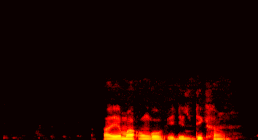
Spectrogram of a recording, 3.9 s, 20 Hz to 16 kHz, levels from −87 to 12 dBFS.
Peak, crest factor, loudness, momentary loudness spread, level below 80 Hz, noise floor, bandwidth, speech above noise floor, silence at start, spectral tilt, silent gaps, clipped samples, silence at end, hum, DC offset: -6 dBFS; 20 dB; -23 LUFS; 13 LU; -60 dBFS; -79 dBFS; 4.1 kHz; 57 dB; 1.55 s; -11 dB/octave; none; under 0.1%; 0.45 s; none; under 0.1%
